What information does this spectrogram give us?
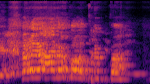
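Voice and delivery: high, loud, drawn-out comic wail; mock alarm. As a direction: cry out in pretend panic. Soldado asustado ante el enemigo, actuado.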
